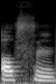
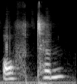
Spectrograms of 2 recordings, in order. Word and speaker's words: often: By the way, speaking about the word often, you can pronounce it with often without T or often with the sound T. So usually British people will say with T sound often, so that sounds alright, don't worry about that.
